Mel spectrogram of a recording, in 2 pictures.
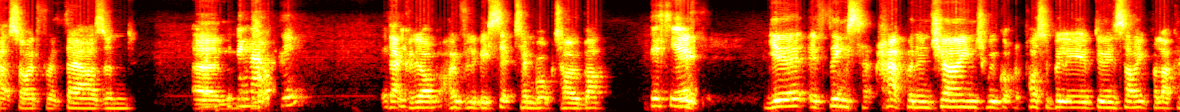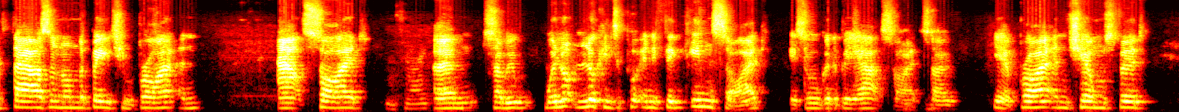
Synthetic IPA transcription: aʊtsaɪd̥fəɹəθaʊzə̃nd̥ | ʌ̃mɪ̃ŋə | ðəʔkʰədhəʊpfəl̩ˠibisɛp̚tʰɛ̃mbəɹɒk̚tʰəʊbə | ðɪsɪf | jæɪfθɪ̃ŋz̥hapə̃nə̃nt͡ʃʰẽɪ̃nd͡ʒwivɡɒʔðəpʰɒsəbɪlɪtiəvdʉːɪ̃ŋsʌ̃mθɪ̃ŋfəlaɪkəθaʊzə̃ndn̩ðəbiˑt͡ʃɪ̃nbɹaɪʔn̩ | aʊtsaɪd̥ | ʌ̃msəʊwɪwɪɹnəʔlʊkɪ̃ŋtʰəpʰʊtɛnɪθɪ̃ŋɪ̃nsaɪd | ɪtsɔːlˠɡʌnəbiaʊtsaɪd̥səʊ | jæb̥ɹaɪʔn̩t͡ʃʰɛlˠmz̥fəd̥

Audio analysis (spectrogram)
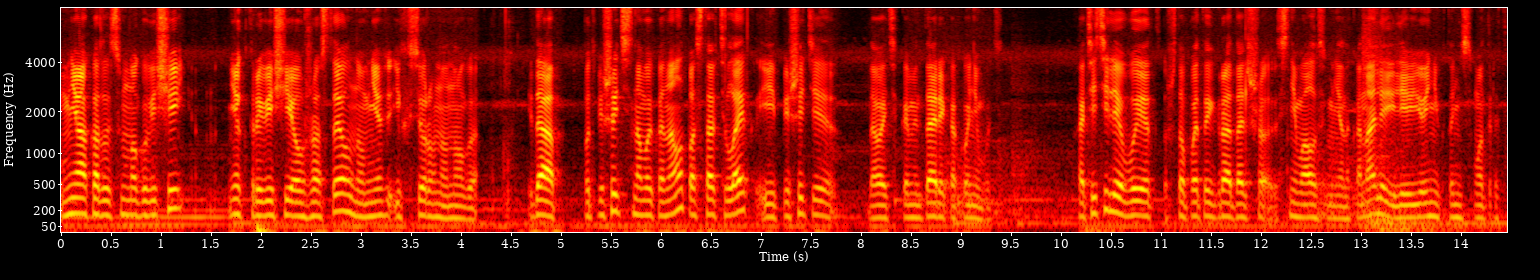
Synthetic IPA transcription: ʊmʲɪnʲaɐkazəvəɪt̪səmnoɡəvʲɪɕːejnʲe̞kə̥t̪əɾɨjvʲeɕːɪjaʊʐɛɐst̪avʲɪlˠnomnʲeixfsʲoɾɐvno̞mno̞ɡə | id̪a | pət̪̚pʲɪʂɨtʲɪ̥sʲnɐmo̞jkɐnalˠpɐst̪afʲtʲɪlˠajkḭpʲɪʂɨtʲɪ | d̪ɐvajtʲɪ̥kəmʲɪnt̪aɾʲɪjkɐko̞jnʲɪbʊtʲ | xɐtʲitʲɪlʲɪvɨɛt̪ʂt̪o̞pɛt̪əɪɡɾad̪alʲʂɨ̰sʲnʲɪmalˠəsʲʊmʲnʲenəkɐnalʲɪilʲɪjɪjonʲɪkt̪o̞nʲɪsmo̞t̪ɾʲɪt̪

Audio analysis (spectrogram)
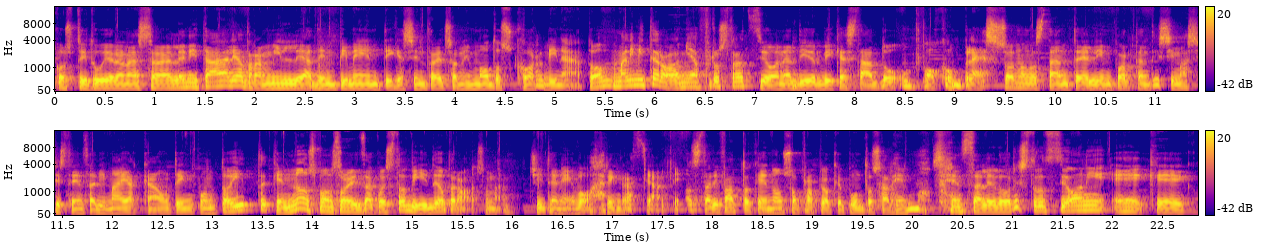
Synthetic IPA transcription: kost̪it̪uiːɾeunɛsːeɾɛlːeinit̪aːljat̪ɾamːilːead̪empiment̪ik̟esːint̪ɾet͡ʃːanoimːɔːd̪oskʰoːrd̪ina̰ːt̪omalimit̪eɾɔlamiːafɾust̪ɾat̪sːjoːnead̪ːirvikeɛst̪aːt̪oʔumpɔkʰːomplɛsːononost̪ant̪elimport̪ant̪isːimaːsːist̪ɛnsad̪imajakːawnt̪iŋɡpunt̪oit̪ːk̟enonsponsoɾid̪zːakwest̪oviːd̪eopeɾɔ̰ḭnsomːa̰ | t͡ʃit̪enḛːvo̰arːiŋɡɾa̰t̪sːja̰rt̪ḭst̪ad̪ifat̪ːok̟enːonsɔpːɾɔːpɾjoak̟ːepːunt̪osaɾemːosɛnt̪saleloːɾoist̪ɾut̪sːjoːniekʰːe

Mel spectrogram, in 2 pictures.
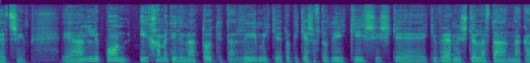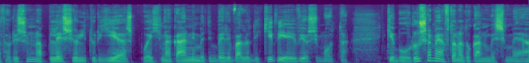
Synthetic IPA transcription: et͡sie̞ɐnlipo̞nixɐme̞t̪iðinɐt̪o̞t̪i̥t̪ɐðimice̞t̪o̞pice̞sɐft̪o̞ðiːcisisce̞cive̞ɾnisi̥sceo̞lɐːft̪ɐnɐkɐθo̞ɾisune̞nɐple̞sio̞lit̪uɾʝiɐspue̞çinɐkɐnime̞t̪ibe̞ɾivɐlo̞nd̪iciðieivio̞simo̞̰t̪i̥t̪ɐce̞bo̞ɾusɐme̞ɐft̪o̞nɐt̪o̞kɐnume̞sime̞̰ɐ

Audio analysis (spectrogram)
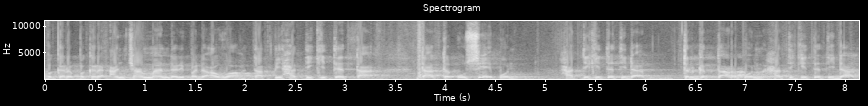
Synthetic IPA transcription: pəkaɾapəkaɾaʔaɲt͡ʃamãndaɾipadaʔɑlːɑht̪apihat̪ikit̪at̪a̰ʔ | t̪aʔt̪ərʔusɪʔpʊn | hat̪ikit̪at̪idaʔt̪ərɡət̪arpʊnhat̪ikit̪at̪idaʔ

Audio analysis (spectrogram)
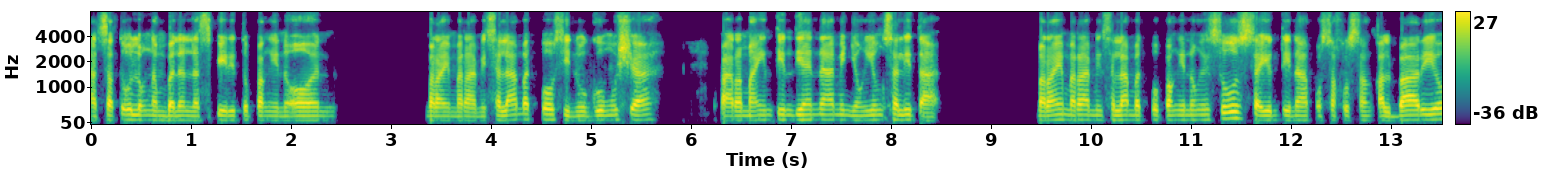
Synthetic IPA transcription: ʔɐt̪̚sɐt̪uːlo̞ŋnɐŋbɐlɐlnɐspiːɾɪt̪ʊpɐŋɪno̰ʔo̞n | mɐɾaːmɪŋmɐɾaːmɪŋsɐlaːmɐt̪̚po̞sɪnuːɡʊmoʃa | paːɾɐmɐʔɪnt̪ɪnd̪ɪhanːaːmɪnjʊŋjʊŋsɐlɪt̪aʔ | mɐɾaːmɪŋmɐɾaːmɪŋsɐlaːmɐt̪̚popɐŋɪno̞ŋhɛsusːɐʔɪjo̞nt̪ɪnaːpo̞sɐkɾʊsɐŋkɐlbaːɾjo̞

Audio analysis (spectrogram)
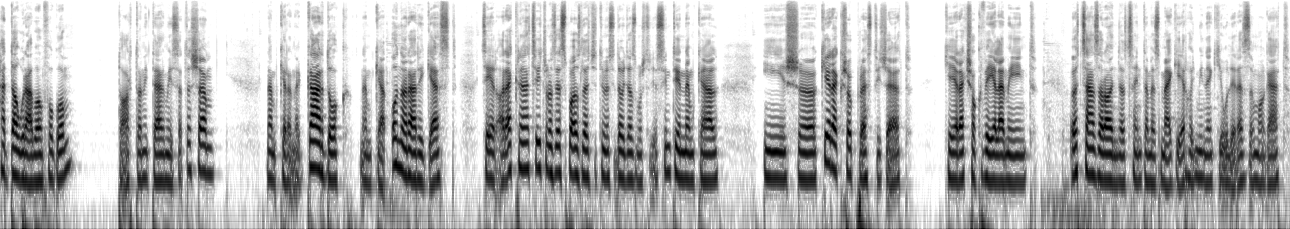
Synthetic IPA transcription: hat̪̚d̪ɒuɾaːbɒɱfo̞ɡo̞m | t̪ɒ̰rt̪ɒnit̪ɛrmeːsɛt̪ɛʃɛn | nɛmkɛlːɛ̰nɛ̰ɡ̚ɡaːrd̪o̞knɛmkɛ̰lo̞nɒɾaɾiɡɛst̪ | t̪seːlʔɒ̰ɾɛkrɛaːt̪sioit̪ʋɒnɒzɛspɒzlɛd͡ʒit̪imɛsid̪ɛɦo̞ɟɒzmo̞ʃt̪uɟɛsint̪eːnːɛmkɛl | eːʃkeːɾɛkʃo̞k̚prɛst̪iʒɛ̰t̪ | keːɾɛkʃo̞kveːlɛmeːɲt̪ʔø̞t̪saːzɒɾɒɲd̪ɒt̪sɛɾint̪ɛmɛzmɛɡeːrɦo̞ɟmind̪ɛŋkijo̰ːlḛːɾʔɛzːɛmɒɡaːt̪

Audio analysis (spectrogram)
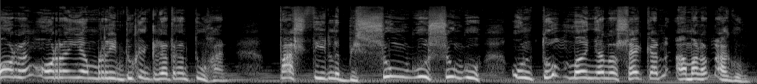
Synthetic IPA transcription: oɾaŋoɾaŋjaŋməɾindukankədat̪aŋant̪uɦan | past̪iləbɪhsuŋɡʊhsuŋɡʊh | unt̪ʊk̚məɲələsajkanamanat̪̚aɡʊŋ

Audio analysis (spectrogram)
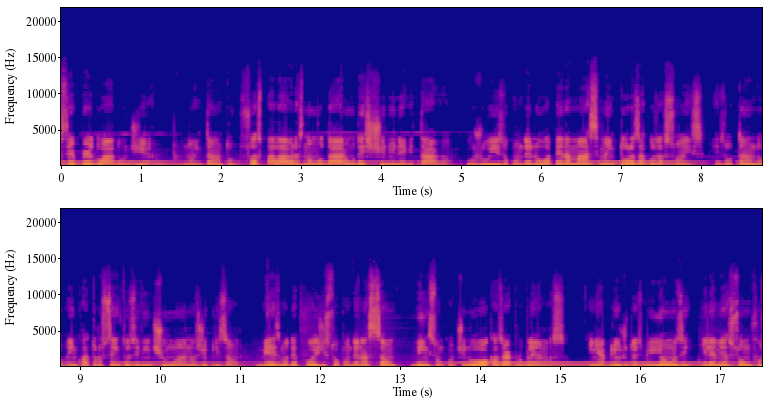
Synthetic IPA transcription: seɾpeɾd̪uad̪ʊũd͡ʒiɐ̰nʊẽt̪ɐ̃nt̪ʊsuɐspalavɾɐznɐ̃w̃mud̪aɾɐ̃w̃ʊd̪est͡ʃinʊinevit̪avḛw | ʊʒuizʊkõnd̪enowapẽnɐmasimɐẽj̃t̪od̪ɐzakuzasõj̃shezuwt̪ɐ̃nd̪ʊʔẽj̃kwat̪ɾʊsẽnt̪ʊzɪvĩt͡ʃiũɐ̃nʊzd͡ʒɪpɾizɐ̰̃w̃ | mezmʊd̪epojzd͡ʒɪsuɐkõnd̪enasɐ̃w̃ | vĩsõw̃kõt͡ʃinuowɐkawzaɾpɾoblẽmɐ̰sẽj̃abɾiwd͡ʒɪd̪ojzmiwiõzɪḛlɪameasowũfũ

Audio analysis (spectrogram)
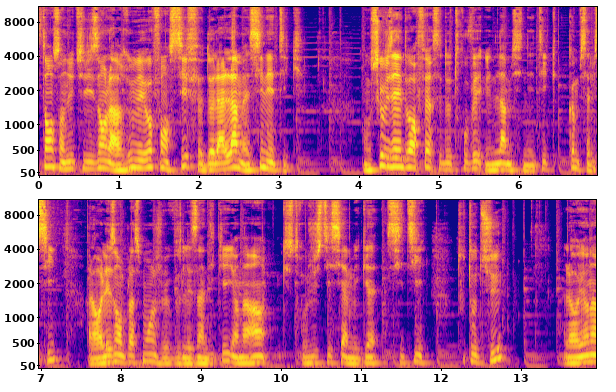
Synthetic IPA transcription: t̪ɑ̃sɑ̃nyt̪ilizɑ̃laʁyeɔfɑ̃sifd̪əlalamsinet̪ik | d̪̥ɔ̃ks̬ə̥kəvuzaled̪əwaʁfɛːʁsɛd̪ət̪χuveʔynlamsinet̪ikːɔmsɛlsi | alɔʁlezɑ̃plasmɑ̃ʒəvɛvulezɛ̃d̪ikʲeljɑ̃naɛ̃kʲi̥sə̥t̪χuvʒyst̪isiameɡasit̪ʰit̪ut̪od̪əsy | alɔʁljɑ̃na

